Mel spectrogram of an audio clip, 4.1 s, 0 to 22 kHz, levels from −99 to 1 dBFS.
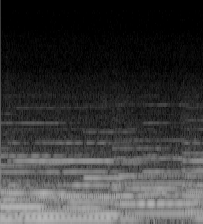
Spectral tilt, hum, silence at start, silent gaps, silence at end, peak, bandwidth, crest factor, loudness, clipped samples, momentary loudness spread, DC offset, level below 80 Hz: -10.5 dB/octave; none; 0 s; none; 0 s; -20 dBFS; 5.4 kHz; 12 dB; -34 LUFS; under 0.1%; 5 LU; under 0.1%; -38 dBFS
